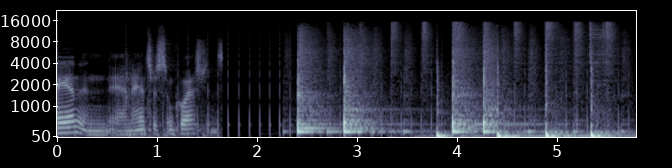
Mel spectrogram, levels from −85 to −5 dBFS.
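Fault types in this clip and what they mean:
Train of clicks: A steady series of near-identical clicks runs from 1.20 s to 5.72 s. They arrive evenly, about 9.8 per second, roughly fifty in all. Each one peaks at roughly the level of the sound itself. The ticking carries through quiet gaps too. The regular pulse likely comes from interference from nearby equipment or a faulty connection or power supply injecting the same pulse over and over.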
